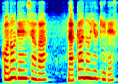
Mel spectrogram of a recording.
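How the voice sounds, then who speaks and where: A woman delivers recorded train announcements in a high, courteous voice. Her phrasing is formal and carefully enunciated. The sound is dry and a little muffled, as captured from a carriage speaker. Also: unhurried, no echo. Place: recorded announcement played inside subway car.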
